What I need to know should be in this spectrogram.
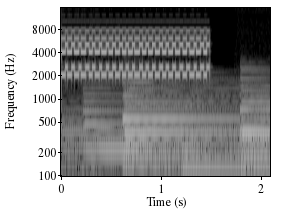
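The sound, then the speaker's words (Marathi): A mobile phone ringtone plays alone as steady electronic notes, a bright high tone that cuts off and gives way to a lower pattern before a new note sounds near the end. “तितक्यात mobile वाजला”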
